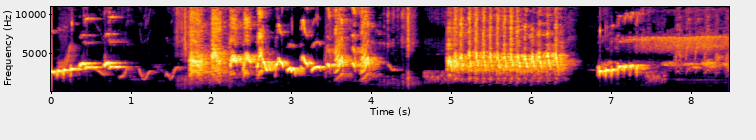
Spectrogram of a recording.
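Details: Lure recording of a female greater green leafbird for training caged birds: tumbling whistled notes, then a dense fast twittering passage, a long rapid buzzy trill, and closing rising whistles over a faint high hiss.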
